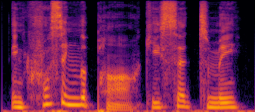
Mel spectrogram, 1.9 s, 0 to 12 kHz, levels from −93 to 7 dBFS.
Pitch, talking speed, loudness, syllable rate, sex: 155 Hz, 250 wpm, -18 LUFS, 5.3 syllables/s, male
